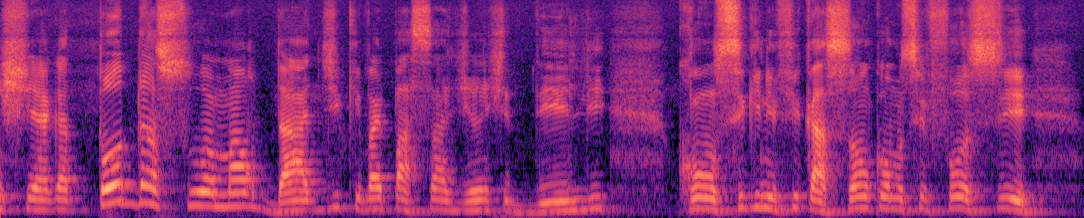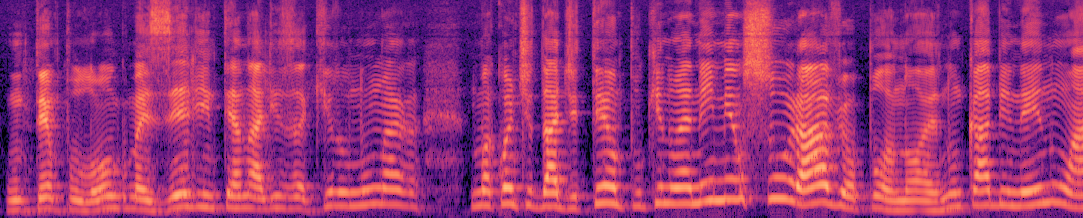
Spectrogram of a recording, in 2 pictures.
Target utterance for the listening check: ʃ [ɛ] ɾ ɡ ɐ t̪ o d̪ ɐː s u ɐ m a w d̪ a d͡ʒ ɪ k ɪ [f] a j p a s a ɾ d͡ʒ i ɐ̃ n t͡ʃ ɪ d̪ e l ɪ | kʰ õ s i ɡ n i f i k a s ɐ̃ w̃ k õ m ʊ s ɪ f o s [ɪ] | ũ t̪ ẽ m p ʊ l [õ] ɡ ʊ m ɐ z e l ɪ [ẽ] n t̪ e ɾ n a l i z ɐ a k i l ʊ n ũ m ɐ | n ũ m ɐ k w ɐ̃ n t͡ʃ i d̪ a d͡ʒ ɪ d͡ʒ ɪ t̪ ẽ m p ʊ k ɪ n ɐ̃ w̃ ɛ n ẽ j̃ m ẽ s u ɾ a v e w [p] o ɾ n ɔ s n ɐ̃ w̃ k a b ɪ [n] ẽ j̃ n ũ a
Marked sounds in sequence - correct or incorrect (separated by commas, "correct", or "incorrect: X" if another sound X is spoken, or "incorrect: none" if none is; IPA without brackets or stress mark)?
correct, incorrect: v, correct, correct, incorrect: ĩ, correct, correct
